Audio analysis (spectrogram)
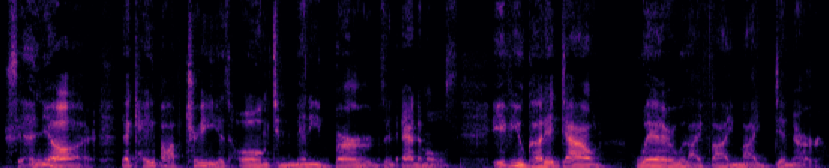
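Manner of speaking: low, growled jaguar voice, sinking to a whisper at the end; a hungry big cat growling into a sleeping man's ear. Acted. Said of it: "He growled in his ear".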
